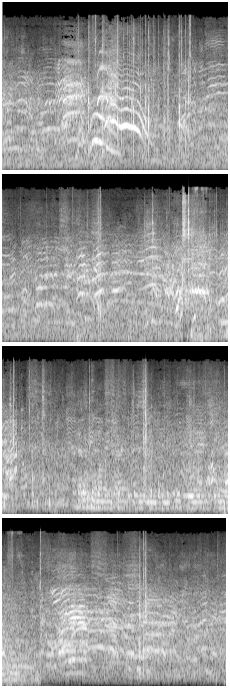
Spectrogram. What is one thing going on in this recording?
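A crowd cheers and shouts as an athlete clears the bar.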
